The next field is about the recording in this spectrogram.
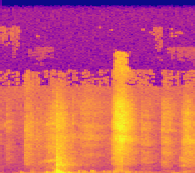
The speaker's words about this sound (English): Well, I opened a beer for those who wanted to hear it.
